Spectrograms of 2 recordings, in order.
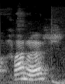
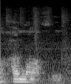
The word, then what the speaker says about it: Hanafi: Now, we've got one guest we're going to first talk to with Dr. Hanash. Is that how you say it? No, Hanafi. Hanafi, I'm sorry.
